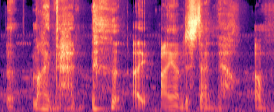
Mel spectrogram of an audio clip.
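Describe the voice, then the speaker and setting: A man playing an earnest, lovestruck pirate captain in an ASMR roleplay, speaking haltingly and tenderly in formal, old-fashioned phrases. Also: deep voice, expressive, fairly bright tone. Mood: flustered. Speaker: audio roleplay performer.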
